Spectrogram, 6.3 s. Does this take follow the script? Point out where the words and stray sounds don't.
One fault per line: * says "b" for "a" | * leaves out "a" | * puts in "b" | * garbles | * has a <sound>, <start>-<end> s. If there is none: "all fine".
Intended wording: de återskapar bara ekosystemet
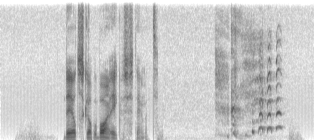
* has a laugh, 4.3-5.7 s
